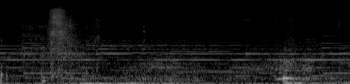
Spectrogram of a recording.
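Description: An alarm clock, the speaker's own alarm left set from the day before, plays a faint, steady electronic tune of sustained notes that carries on through the whole stretch, with soft background rustling and a brief bump of noise near the end.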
